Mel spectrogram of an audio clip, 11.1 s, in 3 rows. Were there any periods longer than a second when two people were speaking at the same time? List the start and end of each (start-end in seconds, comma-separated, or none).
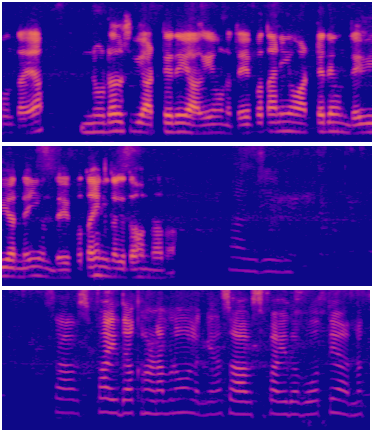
none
